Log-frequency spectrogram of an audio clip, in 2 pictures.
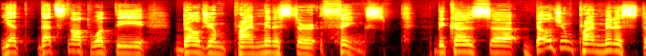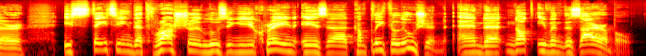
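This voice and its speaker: A man from Latvia, a native Latvian speaker, hosting opinionated news commentary in English, frank and sarcastic, with frequent pauses on "uh". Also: mid-range voice, lively intonation. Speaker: commentary channel host.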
